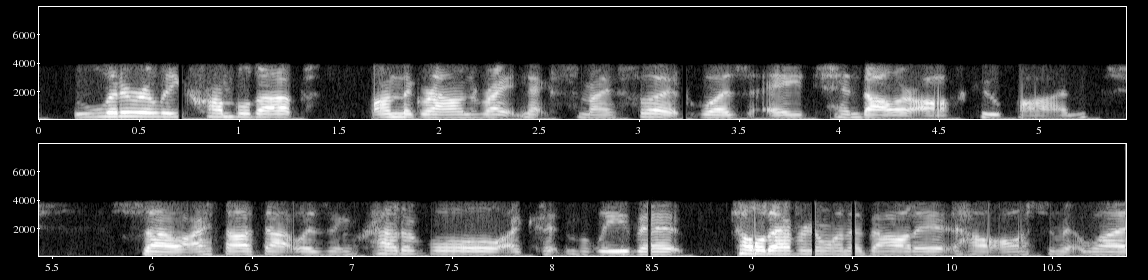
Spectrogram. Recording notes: called into the podcast hotline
